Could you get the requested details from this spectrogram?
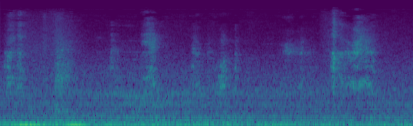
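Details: Juvenile magpie giving scratchy, grating squawks in uneven bursts, some doubled, with a constant low-pitched background hum throughout.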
